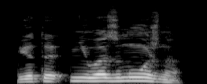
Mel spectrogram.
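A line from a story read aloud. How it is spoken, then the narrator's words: Dejected voice. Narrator (Russian): поникшим голосом произнес Турчи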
